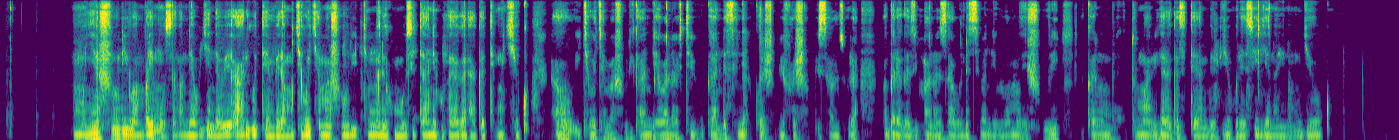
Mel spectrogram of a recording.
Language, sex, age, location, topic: Kinyarwanda, female, 18-24, Huye, education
